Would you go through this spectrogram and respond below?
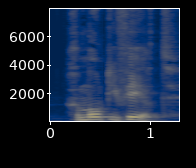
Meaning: past participle of motiveren
- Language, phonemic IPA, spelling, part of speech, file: Dutch, /ɣəˌmotiˈvert/, gemotiveerd, verb / adjective, Nl-gemotiveerd.ogg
